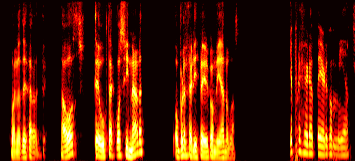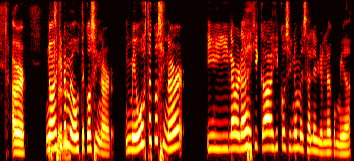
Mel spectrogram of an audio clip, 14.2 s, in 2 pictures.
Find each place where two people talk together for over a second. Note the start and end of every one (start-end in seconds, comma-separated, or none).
none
